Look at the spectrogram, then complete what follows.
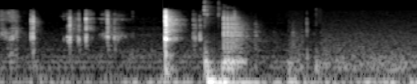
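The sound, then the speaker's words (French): Dice rattle in a series of quick clicks as they are shaken, then one sharp knock and a short clattering tumble across a hard surface, with no talking. “Brasse mes dés.”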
